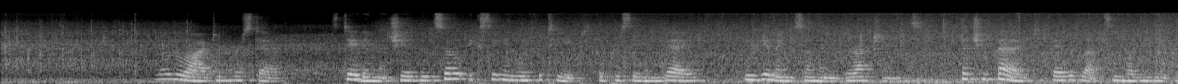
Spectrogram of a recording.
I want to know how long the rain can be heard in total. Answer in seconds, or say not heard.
12 s.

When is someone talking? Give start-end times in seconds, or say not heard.
1.5-11.7.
